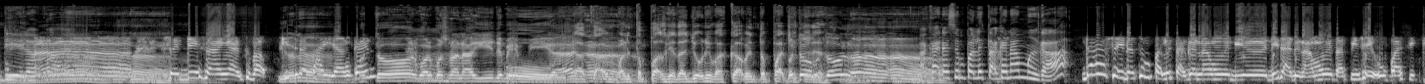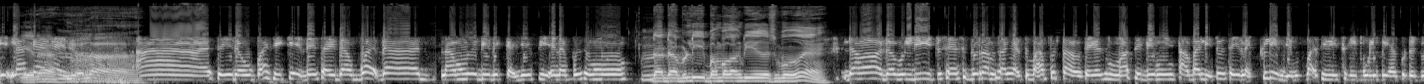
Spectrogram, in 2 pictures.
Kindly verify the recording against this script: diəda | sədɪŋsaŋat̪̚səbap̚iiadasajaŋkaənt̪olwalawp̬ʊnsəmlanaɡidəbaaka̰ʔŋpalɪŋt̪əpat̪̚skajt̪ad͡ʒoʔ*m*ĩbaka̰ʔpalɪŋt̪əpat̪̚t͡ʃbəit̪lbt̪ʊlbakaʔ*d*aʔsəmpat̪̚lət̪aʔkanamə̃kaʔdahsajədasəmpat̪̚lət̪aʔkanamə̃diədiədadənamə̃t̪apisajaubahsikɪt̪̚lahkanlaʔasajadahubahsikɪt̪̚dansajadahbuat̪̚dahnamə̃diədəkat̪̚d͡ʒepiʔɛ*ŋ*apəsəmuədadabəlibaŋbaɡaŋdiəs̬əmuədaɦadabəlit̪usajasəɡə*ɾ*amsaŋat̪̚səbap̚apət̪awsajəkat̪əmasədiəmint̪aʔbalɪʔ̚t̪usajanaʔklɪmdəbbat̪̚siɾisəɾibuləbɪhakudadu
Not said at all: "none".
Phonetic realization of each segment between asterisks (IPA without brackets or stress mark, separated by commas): n, d, n, ɾ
